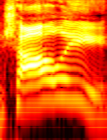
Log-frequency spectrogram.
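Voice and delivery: loud, high Boston holler; Boston accent. Acted. Teasing co-host about the Bruins visit, Boston accent. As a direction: call out the name like a Boston fan. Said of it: "Your Boston accent needs work".

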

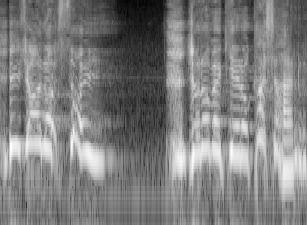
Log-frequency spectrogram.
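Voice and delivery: high, sharp protesting outcry; retold cry of protest. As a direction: cry out that you refuse to marry. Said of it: "pega un grito y dice". (grito agudo de protesta)

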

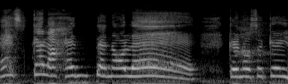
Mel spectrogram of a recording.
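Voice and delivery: high, slow mimicry of an annoyed man; mock grumbling man. Mocking the man in line, slow and high. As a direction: ape the grumbling stranger in line. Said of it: "un señor atrás me ha empezado a formar un lío".

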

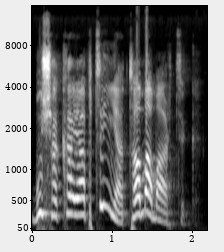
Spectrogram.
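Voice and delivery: loud, high mock outrage. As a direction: blow up in fake fury at the joke. (şakaya sahte öfkeyle bağırarak)

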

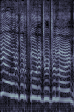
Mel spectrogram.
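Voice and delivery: high, quick pet voice; dog voice. Retold or imitated. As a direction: answer as the dog, eagerly. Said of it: "speaking like this with other people around you".

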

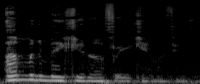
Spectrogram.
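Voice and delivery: husky whisper, fast; whispered Godfather line. Retold or imitated. King makes the brothers an offer, mock Godfather whisper. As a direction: breathe the offer like a mob boss. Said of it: "And he goes".

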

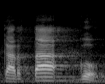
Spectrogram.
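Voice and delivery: "Cartago" broken as carTA, then go; stress on second A. Shown as a demonstration. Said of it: "con acento en la segunda A".

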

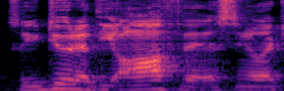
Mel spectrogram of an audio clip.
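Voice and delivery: ordinary talk, nothing marked

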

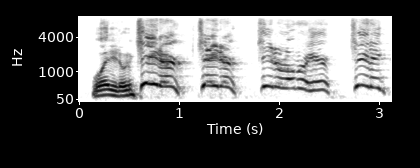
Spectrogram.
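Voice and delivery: high, loud tattletale shouting; mocking the guy who caught him cheating on his driving test; mock outraged yelling. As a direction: yell it out to the whole room, pointing. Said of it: "caught me cheating".

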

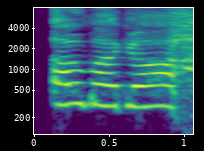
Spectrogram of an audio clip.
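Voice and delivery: high, loud gushing oh my God. Retold or imitated. Rock star sees a beagle, high loud gush. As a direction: melt over the cute dog.

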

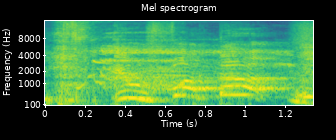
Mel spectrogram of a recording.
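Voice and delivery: high laughing, slow. Real, not acted. Cracking up telling his friend it was messed up. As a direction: laugh through the words.

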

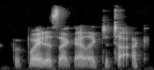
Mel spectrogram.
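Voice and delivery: ordinary talk, nothing marked

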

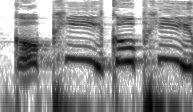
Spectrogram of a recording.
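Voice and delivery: put-on very high toddler-speak; little toddler. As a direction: chant it in a tiny child voice. Imitates toddler nephew.

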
